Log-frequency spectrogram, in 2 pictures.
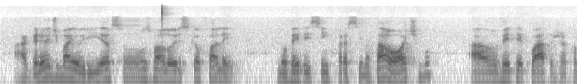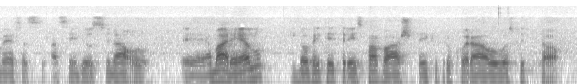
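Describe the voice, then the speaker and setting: Somewhat breathy speech at a fairly quick pace with ordinary pitch variation. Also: man, medium pitch for a man. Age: 40s. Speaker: infectious disease physician. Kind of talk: TV interview. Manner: fast.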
